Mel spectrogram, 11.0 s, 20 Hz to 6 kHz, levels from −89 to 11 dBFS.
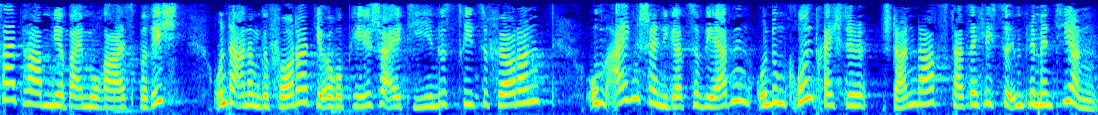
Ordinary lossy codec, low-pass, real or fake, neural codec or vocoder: none; 5.4 kHz; real; none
